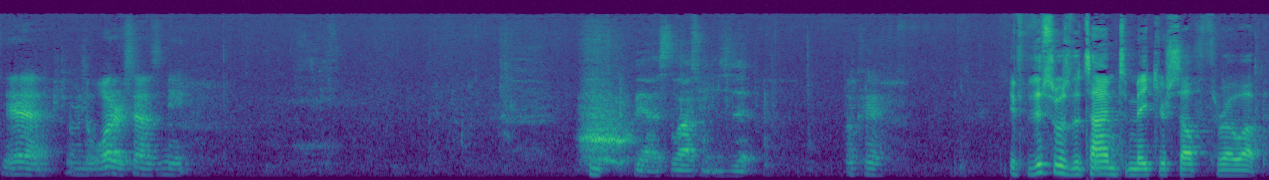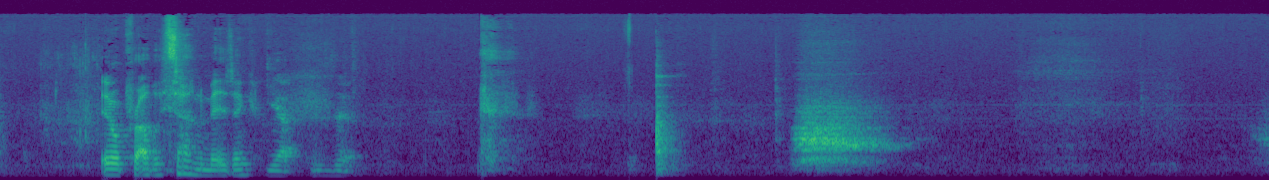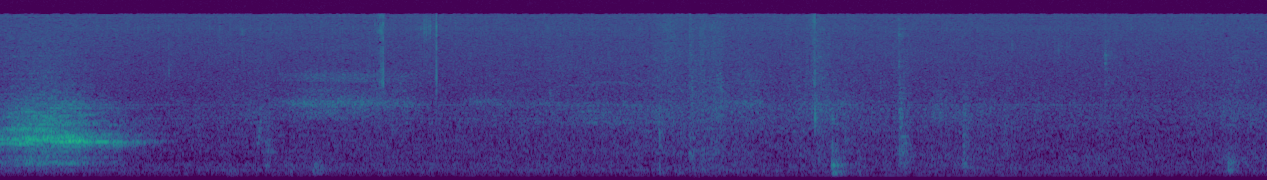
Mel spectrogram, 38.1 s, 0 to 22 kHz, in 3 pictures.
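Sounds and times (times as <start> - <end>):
heavy breaths close to microphone: 5.0 - 6.7, 20.6 - 22.0, 25.2 - 27.0.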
